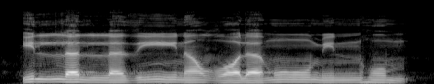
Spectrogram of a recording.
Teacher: یہ دونوں جو لام ہیں ان کو باریک پڑھنا ہے، ٹھیک ہے۔ ذی یا مدہ ہے، ظلموا، وا کو موٹا ادا کرنا ہے، لام کو باریک پڑھنا ہے، مو و مدہ ہے، من نون ساکن کا اظہار ہے، اور یہاں ہم میم ساکن کا اظہار ہے، یہاں غنہ نہیں کریں گے ملانے کی صورت میں۔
